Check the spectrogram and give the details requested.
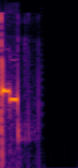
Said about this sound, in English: Were you letting me know I need to turn off my Roger beep, sir?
